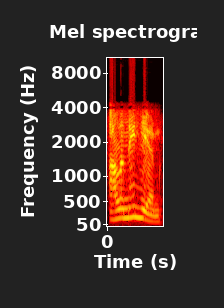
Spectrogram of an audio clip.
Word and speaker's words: aluminium: In a Yorkshire accent, and I obviously stumbled over aluminium because you guys, you know, pronounced it wrong. – Aluminium. – no, it's got an I in it, people.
